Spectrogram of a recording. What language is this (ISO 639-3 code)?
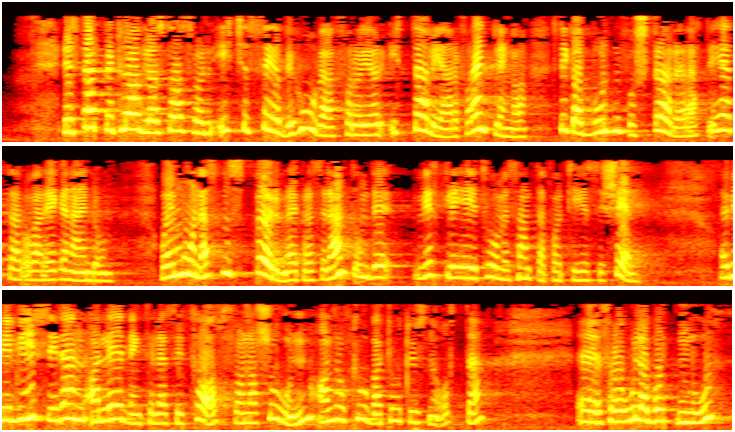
nob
